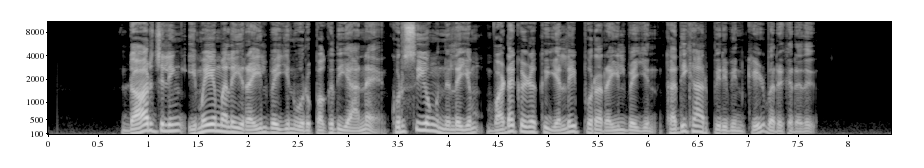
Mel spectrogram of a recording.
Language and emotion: Tamil, neutral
